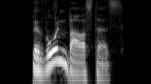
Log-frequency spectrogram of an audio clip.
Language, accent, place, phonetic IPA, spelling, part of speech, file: German, Germany, Berlin, [bəˈvoːnbaːɐ̯stəs], bewohnbarstes, adjective, De-bewohnbarstes.ogg
- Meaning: strong/mixed nominative/accusative neuter singular superlative degree of bewohnbar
